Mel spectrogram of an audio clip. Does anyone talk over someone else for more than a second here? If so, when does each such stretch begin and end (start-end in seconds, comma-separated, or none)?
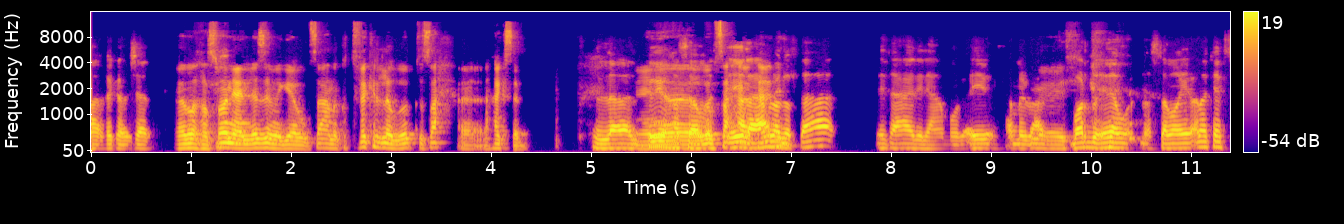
5.4-7.1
